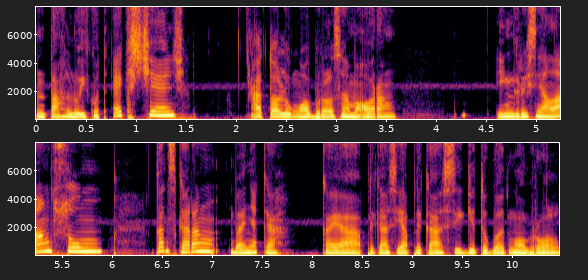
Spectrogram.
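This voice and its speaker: In a dry, close sound with no echo, a woman with a dark, mellow tone speaks at a fairly slow pace, her intonation lively and her loudness very even. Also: medium pitch for a woman. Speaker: vlogger. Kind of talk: casual vlog talk. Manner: casual slangy.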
